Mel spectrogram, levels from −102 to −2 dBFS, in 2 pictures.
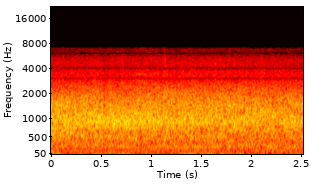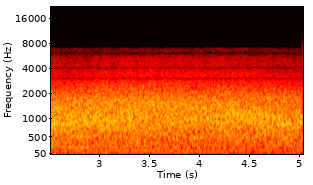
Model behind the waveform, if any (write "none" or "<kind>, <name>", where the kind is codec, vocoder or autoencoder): none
